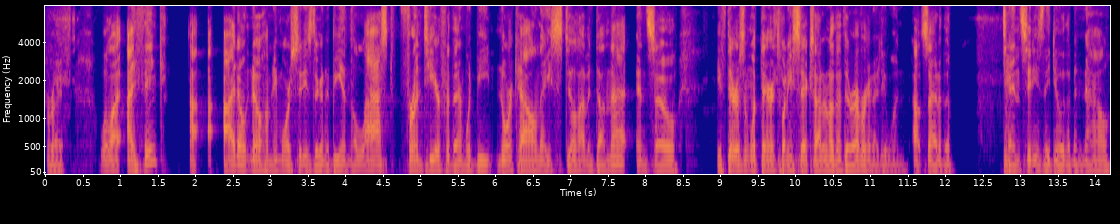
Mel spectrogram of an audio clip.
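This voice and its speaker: An unremarkable speaking voice from a man, fairly low-pitched, fairly quick, with ordinary pitch variation, in a very clean recording with a silent background and a dry, close sound with no echo. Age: 50s. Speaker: fitness podcast host. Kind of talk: casual interview chat.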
